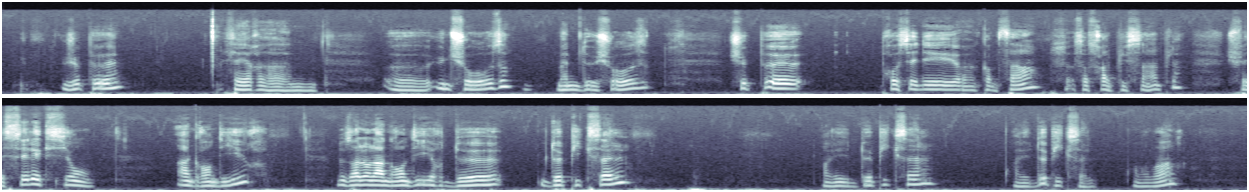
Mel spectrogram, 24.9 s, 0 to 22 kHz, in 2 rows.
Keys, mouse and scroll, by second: 12.6 click, 14.6 click, 22.9 KP_2.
